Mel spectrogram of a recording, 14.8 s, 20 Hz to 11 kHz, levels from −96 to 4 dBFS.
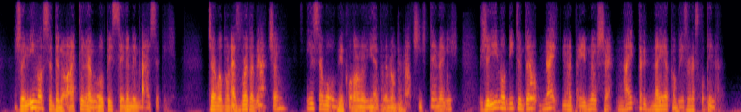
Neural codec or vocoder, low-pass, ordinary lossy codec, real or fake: codec, 44.1 kHz, 0.9 kbps, DAC; 9.9 kHz; none; fake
